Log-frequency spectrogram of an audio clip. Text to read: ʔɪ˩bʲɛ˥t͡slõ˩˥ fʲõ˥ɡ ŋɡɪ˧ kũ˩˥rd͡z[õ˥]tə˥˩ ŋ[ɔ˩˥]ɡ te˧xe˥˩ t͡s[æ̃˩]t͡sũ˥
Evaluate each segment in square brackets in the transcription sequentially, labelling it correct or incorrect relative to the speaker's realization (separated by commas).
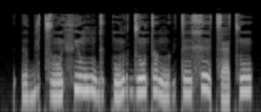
correct, incorrect, incorrect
